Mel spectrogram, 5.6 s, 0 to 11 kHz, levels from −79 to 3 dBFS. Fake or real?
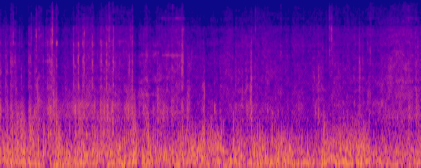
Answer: fake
